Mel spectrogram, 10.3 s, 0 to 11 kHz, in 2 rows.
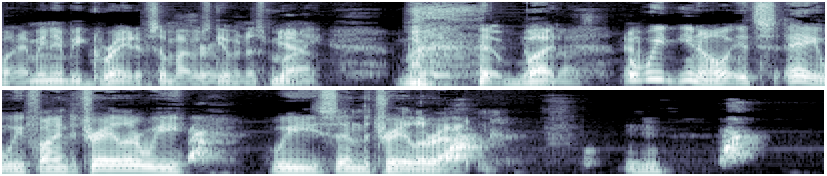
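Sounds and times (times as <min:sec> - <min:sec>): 
speech: 0:00.0 - 0:08.3, 0:09.0 - 0:09.4
laughter: 0:02.5 - 0:03.6
dog barking: 0:06.3 - 0:06.5, 0:07.9 - 0:08.2, 0:09.6 - 0:10.0.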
